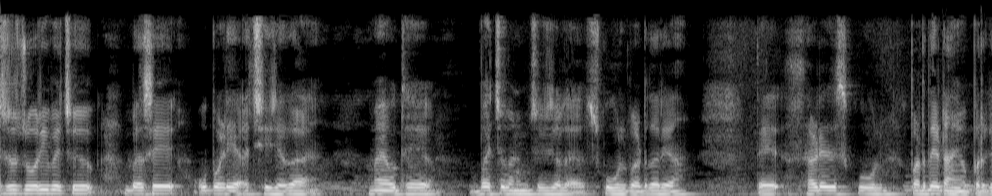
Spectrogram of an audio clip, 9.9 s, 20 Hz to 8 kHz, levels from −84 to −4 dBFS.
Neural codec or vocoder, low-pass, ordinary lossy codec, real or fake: none; 7.2 kHz; AAC, 48 kbps; real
